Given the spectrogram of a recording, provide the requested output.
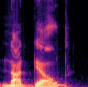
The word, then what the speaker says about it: Notgeld: The form of currency was called Notgeld, N-O-T-G-E-L-D. Did I say that right? Notgeld? – Yeah, Notgeld.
